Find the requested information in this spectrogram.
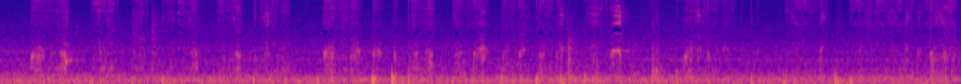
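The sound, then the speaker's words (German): Scratchy strokes of a long word being written on a board, many short rubbing and tapping marks in an irregular rhythm with a few sharper clicks, alone without voices. “Das ist ein langes Wort, aber schreib es trotzdem an.”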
